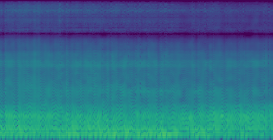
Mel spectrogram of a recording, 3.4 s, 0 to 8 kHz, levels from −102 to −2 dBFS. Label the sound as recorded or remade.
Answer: remade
